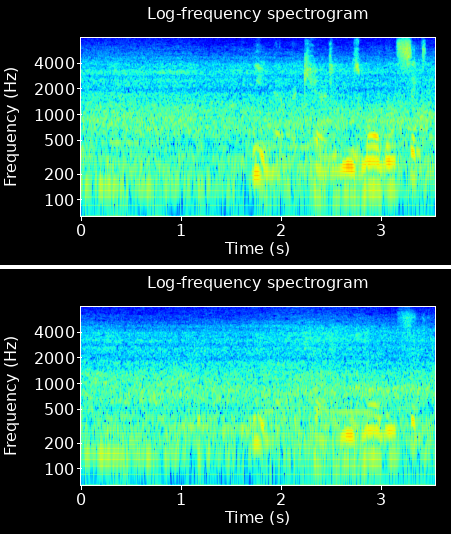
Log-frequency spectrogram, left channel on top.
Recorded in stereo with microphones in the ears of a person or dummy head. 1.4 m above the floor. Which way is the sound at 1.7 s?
45° left (ahead or behind).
